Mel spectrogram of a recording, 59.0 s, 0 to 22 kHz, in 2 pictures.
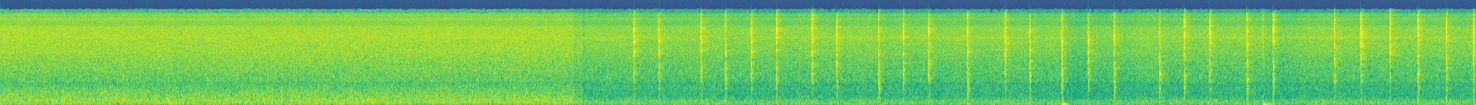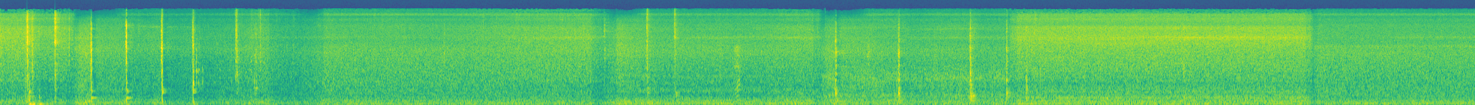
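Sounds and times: rainforest ambience: 0.0 - 59.0
rushing water: 0.0 - 59.0
wood thumping: 30.0 - 33.6.

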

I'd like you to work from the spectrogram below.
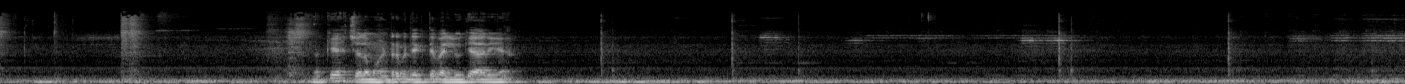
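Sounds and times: computer mouse clicks: 6.0 - 6.2, 10.5 - 10.9, 12.2 - 12.5.

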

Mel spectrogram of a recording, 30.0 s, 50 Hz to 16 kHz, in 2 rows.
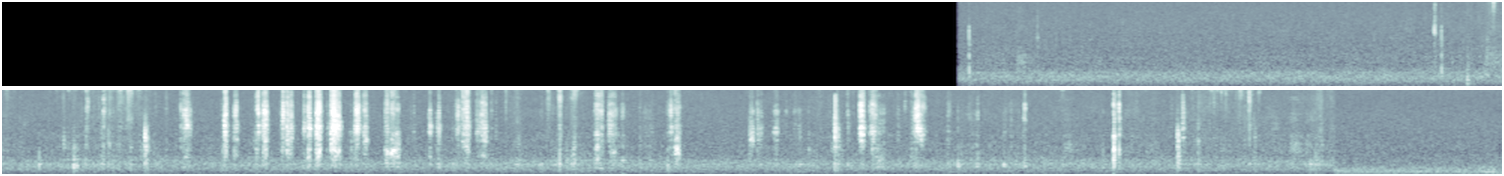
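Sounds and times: plastic spatula scraping canvas: 15.7 - 21.9, 22.5 - 25.4.

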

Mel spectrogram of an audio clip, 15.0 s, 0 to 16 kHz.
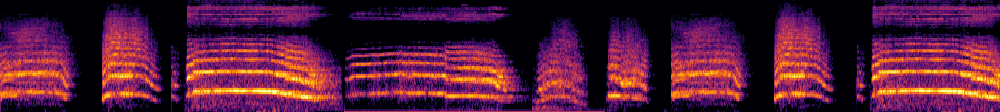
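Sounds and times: elephants trumpeting: 4.2 - 12.5.

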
